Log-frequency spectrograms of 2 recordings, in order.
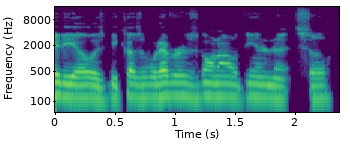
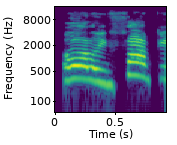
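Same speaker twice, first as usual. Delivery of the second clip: imitating Irish accent; 4 dB louder than usual. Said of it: "with that Irish accent".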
